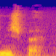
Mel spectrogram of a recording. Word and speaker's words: WSPR: Our February Forum Night will be all about WSPR, pronounced Whisper, which stands for Weak Signal Propagation Reporter.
